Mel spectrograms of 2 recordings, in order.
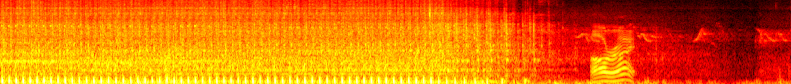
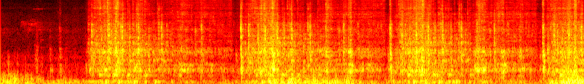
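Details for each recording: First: Montgomery Ward rototiller, small single-cylinder engine, after getting it running again with spark and choke working, air cleaner still off: chugs evenly at a steady idle for several seconds then dies away; runs healthy and smooth. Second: Montgomery Ward rototiller no-start, spark plug reinstalled for test: four recoil pulls about every second and a half, whirring crank with no pop or firing; no spark confirmed, ignition under shroud to be checked.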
